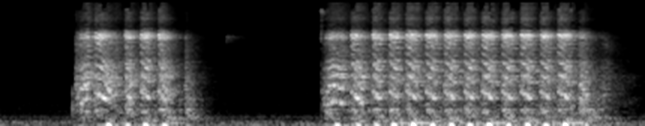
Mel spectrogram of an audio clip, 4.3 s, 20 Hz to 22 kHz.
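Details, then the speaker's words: Kawasaki Ninja 1000 starts right up after the faulty starter solenoid was replaced with the original: short crank burst, then quick even pulses of about four a second as it catches without hesitation; normal engine start. "Because now, you hear that? Fires right up. As soon as I replace this with the original one it came with, bike fired right up."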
